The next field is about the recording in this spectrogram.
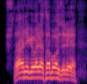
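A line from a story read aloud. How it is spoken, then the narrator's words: Tense barked question. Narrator (Russian): рявкнул он, напрягшись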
